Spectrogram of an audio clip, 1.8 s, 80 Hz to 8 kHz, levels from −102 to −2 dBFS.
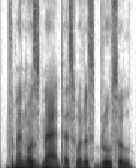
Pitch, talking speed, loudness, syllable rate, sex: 110 Hz, 265 wpm, -18 LUFS, 5.4 syllables/s, male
